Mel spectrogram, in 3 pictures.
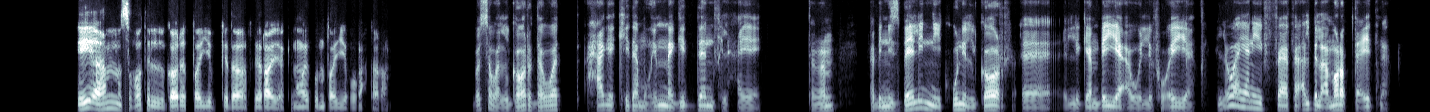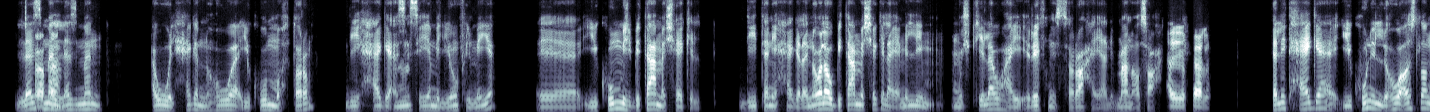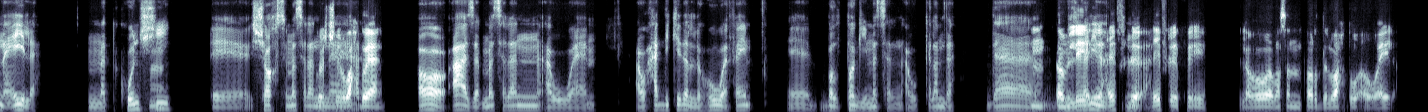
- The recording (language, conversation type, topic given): Arabic, podcast, إيه أهم صفات الجار الكويس من وجهة نظرك؟
- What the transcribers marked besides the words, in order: tapping; tsk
